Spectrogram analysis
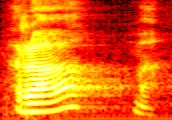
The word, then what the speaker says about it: Rama: my lip movement see ra ma i can hear them because the ma is soft and it's a short a so don't find fault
